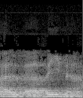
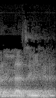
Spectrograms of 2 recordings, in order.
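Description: First: The middle consonant is a dh sound. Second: The middle consonant is a z sound. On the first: The speaker calls it right. "بگو الذین" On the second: The speaker calls it wrong. "زال را نمیتوند تلفظ کند"

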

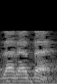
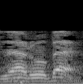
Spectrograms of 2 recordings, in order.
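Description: First: The r sound is followed by a. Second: The r sound is followed by u. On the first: "به فتح را" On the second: "به زمش"

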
